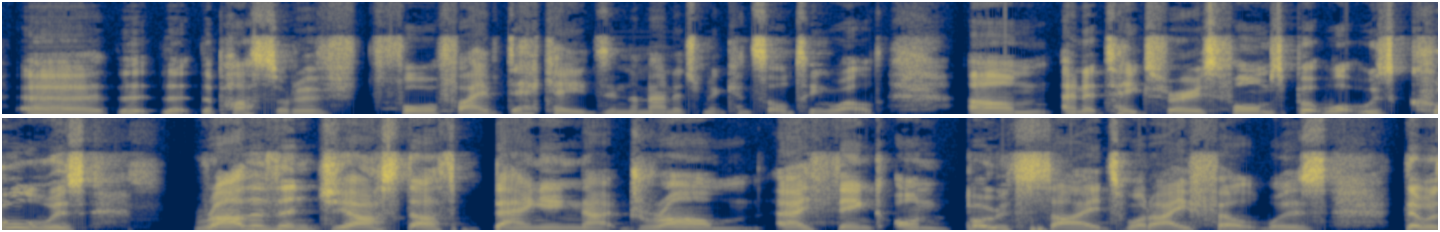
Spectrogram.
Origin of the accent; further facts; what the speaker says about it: Australia; also born or lived in Sydney; I'm Australian by birth.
